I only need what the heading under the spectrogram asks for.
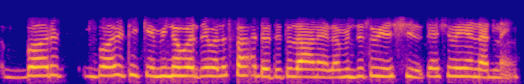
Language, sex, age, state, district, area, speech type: Marathi, female, 18-30, Maharashtra, Ratnagiri, urban, conversation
